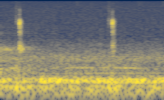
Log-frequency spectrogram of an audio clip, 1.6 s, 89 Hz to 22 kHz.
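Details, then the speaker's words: Planar/Autoterm diesel heater in a campervan, first test at 6 °C with 14.7 V battery: soft, sharp dosing-pump ticks about a second apart during startup; normal fuel pump ticking. "right the pump has started clicking again very gently"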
